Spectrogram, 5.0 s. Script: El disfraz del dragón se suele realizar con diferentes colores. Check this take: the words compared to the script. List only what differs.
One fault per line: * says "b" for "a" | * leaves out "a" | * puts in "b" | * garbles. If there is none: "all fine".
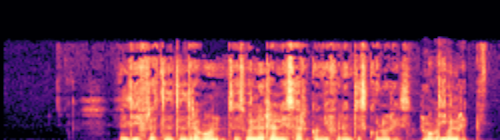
* puts in "del"
* garbles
